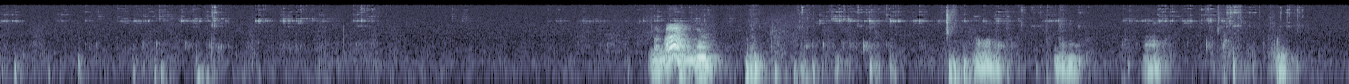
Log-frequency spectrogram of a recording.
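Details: Quattro, a nine-week-old Alaskan Malamute puppy, gives a string of short grumbling, whining vocalizations with a few louder yelps while playing with a cat toy and "talking" to it.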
